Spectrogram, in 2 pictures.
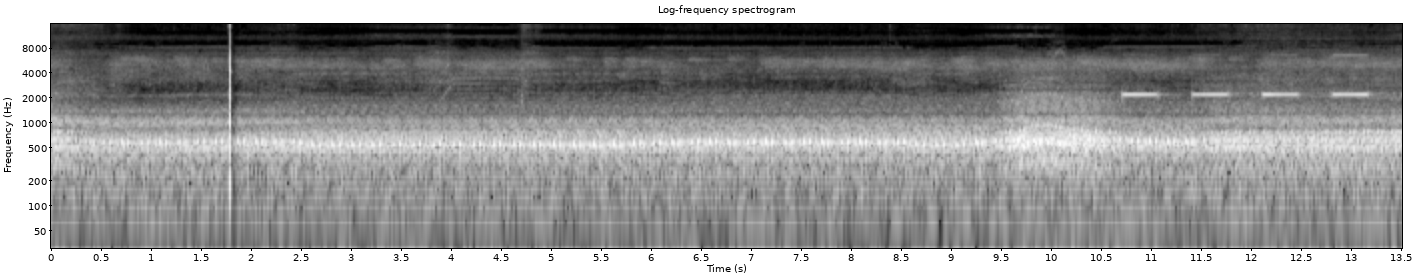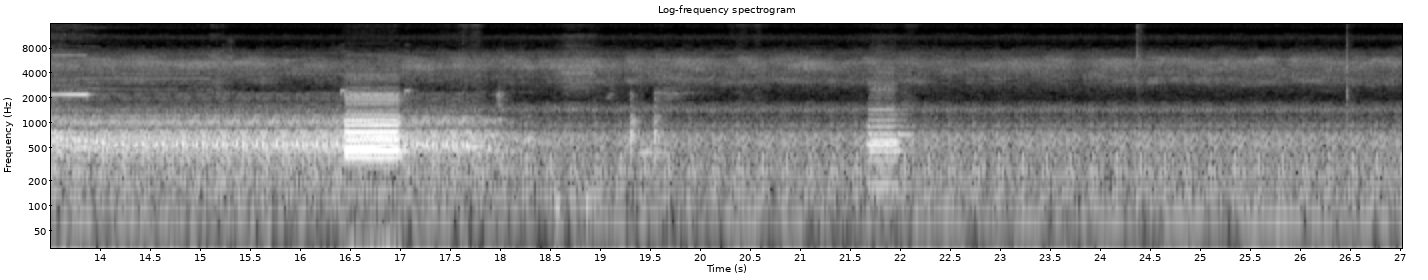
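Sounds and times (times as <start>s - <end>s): model bulldozer running: 0.0s - 27.0s
reversing beeps: 10.7s - 14.0s
horn toot: 16.4s - 17.1s.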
